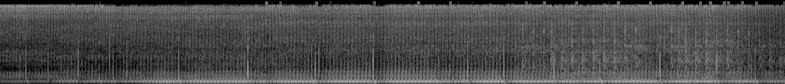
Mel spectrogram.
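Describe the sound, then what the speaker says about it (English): A steady mechanical drone with rapid, regular knocking pulses from a homemade pneumatic piston thumper runs continuously, like a hammering piston machine chattering nearby. "I'd created a pneumatic vibrator."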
